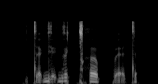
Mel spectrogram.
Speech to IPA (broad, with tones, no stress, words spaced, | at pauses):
tɛ̰˨˩˦ɡḛ˥˨ɡø˥˨ ǀʰə˨˩˦ pːɛ̰˧˩t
